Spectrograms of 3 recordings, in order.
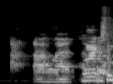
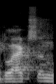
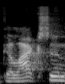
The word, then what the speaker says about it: Glaxon: There's like I used to call it Glaxon, and then it's Glaxon, and there's people who call it Galaxon as if there's like an A before the L.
